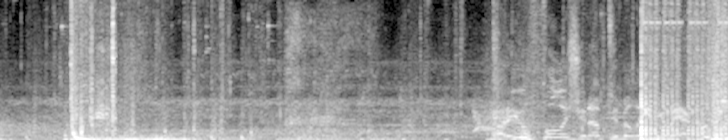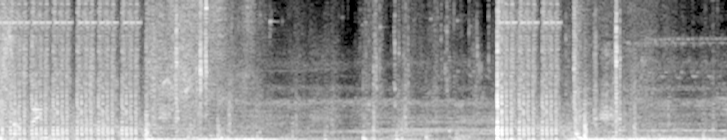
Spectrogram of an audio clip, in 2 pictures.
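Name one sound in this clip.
A gun fires rapid bursts of loud shots.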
